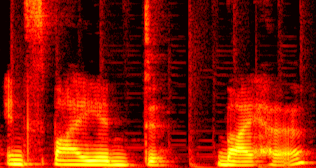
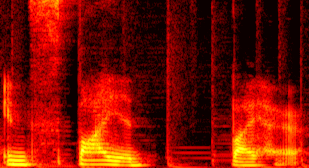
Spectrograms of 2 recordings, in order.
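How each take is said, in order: First: The final D is released with a puff of air. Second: The final D is held back without releasing air. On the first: The speaker calls it wrong. "Not inspired by her" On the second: The speaker calls it right. "I'm catching that sound before I release it"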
